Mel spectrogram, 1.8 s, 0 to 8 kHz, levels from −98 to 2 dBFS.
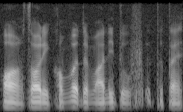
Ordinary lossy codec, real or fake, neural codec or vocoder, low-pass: none; real; none; 7.2 kHz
